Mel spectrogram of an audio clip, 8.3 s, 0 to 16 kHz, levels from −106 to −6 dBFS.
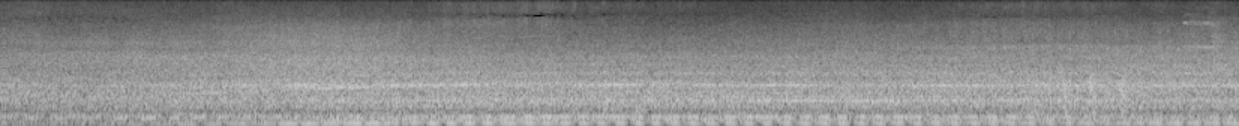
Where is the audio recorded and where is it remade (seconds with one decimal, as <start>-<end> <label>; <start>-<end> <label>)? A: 0.0-8.3 recorded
